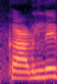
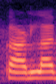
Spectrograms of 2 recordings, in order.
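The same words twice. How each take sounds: First: कार्ले ending in an "e" sound; variant pronunciation. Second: कार्ला ending in an "aa" sound; variant pronunciation. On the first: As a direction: say कार्ले with final -le, not -la. (कार्ले, अंत में "ए" की ध्वनि) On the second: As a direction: say कार्ला with final -la, not -le. (कार्ला, अंत में "आ" की ध्वनि) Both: Shown as a demonstration. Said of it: "pronunciation सही है".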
